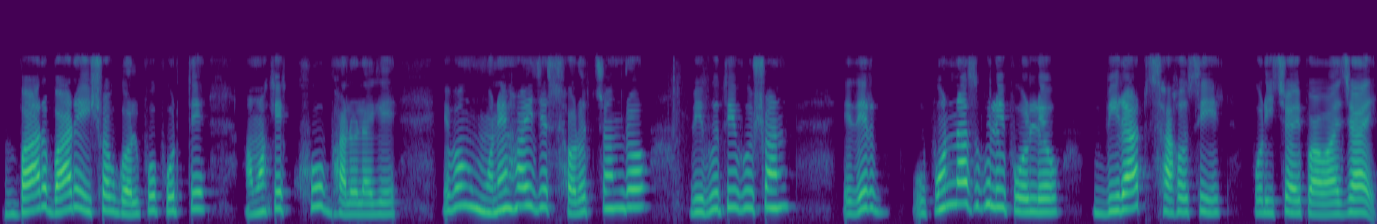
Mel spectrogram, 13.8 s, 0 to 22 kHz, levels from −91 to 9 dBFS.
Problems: none marked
